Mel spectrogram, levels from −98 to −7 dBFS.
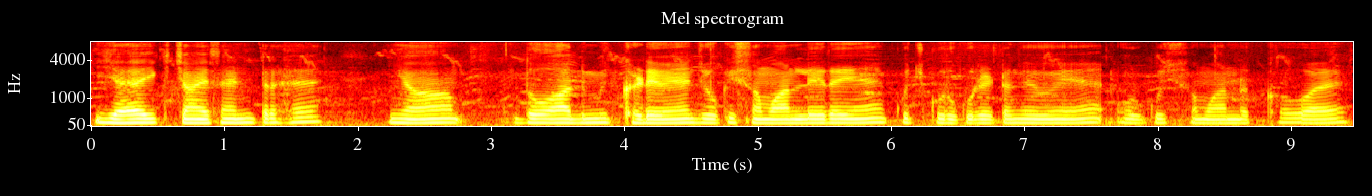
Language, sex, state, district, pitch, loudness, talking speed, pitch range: Hindi, male, Uttar Pradesh, Saharanpur, 140 Hz, -16 LUFS, 175 wpm, 135-145 Hz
